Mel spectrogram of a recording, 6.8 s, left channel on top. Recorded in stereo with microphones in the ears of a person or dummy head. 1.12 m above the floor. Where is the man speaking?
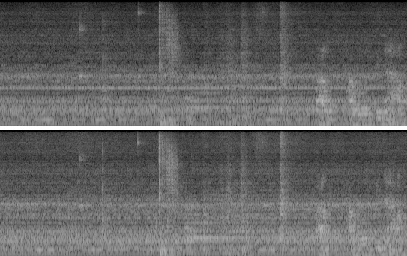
60° right (ahead or behind), 1.1 m.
